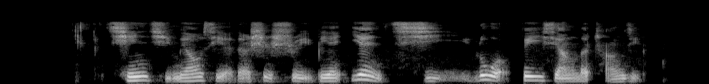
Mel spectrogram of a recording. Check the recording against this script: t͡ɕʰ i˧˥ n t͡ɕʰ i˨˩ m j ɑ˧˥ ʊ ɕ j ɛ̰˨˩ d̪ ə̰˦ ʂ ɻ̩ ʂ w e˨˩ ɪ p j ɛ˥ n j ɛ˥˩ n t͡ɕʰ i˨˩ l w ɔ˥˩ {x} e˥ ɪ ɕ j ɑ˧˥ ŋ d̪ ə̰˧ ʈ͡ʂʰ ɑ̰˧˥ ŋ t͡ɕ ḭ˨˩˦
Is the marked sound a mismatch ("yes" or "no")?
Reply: yes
